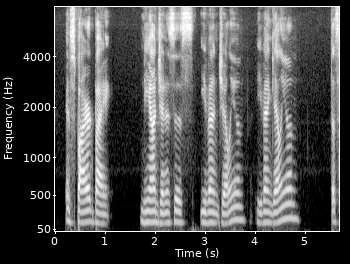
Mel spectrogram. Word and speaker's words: Evangelion: suit's very um inspired by neon genesis evangelion evangelion that's how you say it um and there's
